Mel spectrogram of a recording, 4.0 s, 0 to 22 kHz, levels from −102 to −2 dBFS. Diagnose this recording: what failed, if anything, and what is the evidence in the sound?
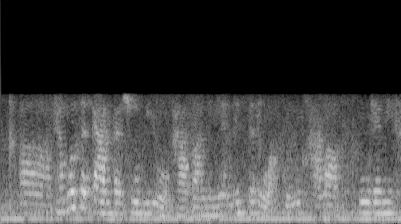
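Buzzy, synthetic speech cut off above 3.8 kHz throughout: codec-stage AMR narrowband mobile codec, its few-pulse vocal-tract model fitting a low mode near 7.4 kbps.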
